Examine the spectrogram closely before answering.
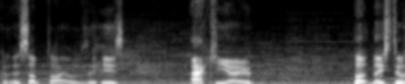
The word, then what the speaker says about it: Accio: Sure, they might have said the spell for I nearly said it wrong myself. Accio as Axio.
